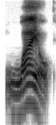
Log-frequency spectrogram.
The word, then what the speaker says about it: WALE: Long whale. Whale. Whale is actually spelled without the H. So it's actually W A L E.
